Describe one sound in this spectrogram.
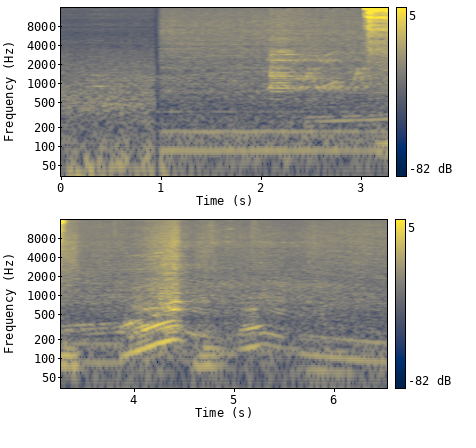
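A sports car engine hums and then revs up sharply.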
